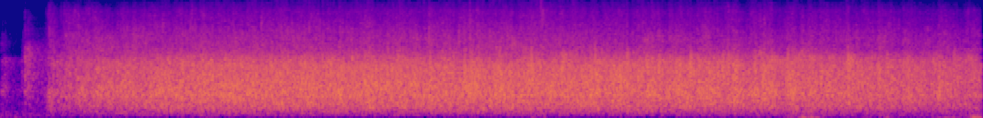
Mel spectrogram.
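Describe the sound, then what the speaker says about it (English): A large audience at an Army retirement ceremony for a Sergeant Major applauds general officers, a dense, steady wash of clapping that swells in quickly and holds loud and even for nearly ten seconds. "could we please just give a round of applause for our general officers"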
